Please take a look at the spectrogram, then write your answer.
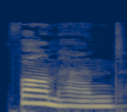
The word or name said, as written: farmhand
